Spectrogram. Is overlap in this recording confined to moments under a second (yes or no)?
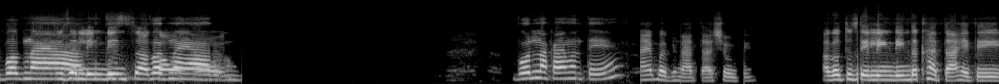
no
